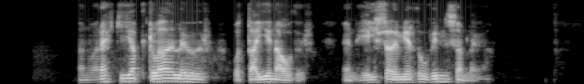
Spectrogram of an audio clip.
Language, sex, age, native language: Icelandic, male, 20-29, Icelandic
